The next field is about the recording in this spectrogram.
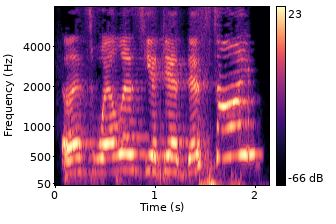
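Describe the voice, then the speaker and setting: Woman playing a high, sugary radio femme fatale. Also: very animated, a bit bright, exaggerated voice. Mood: coaxing, sweet. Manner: cooing, drawn-out, sugary. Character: gushing, coaxing, flirtatious female crook's sweetheart. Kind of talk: old-time radio drama acting.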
